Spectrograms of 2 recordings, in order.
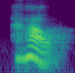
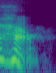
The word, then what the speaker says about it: how: Cuidado com esse how. Porque muitas pessoas podem acabar pronunciando como ho are doing, como que você tá? Então é how já o who também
